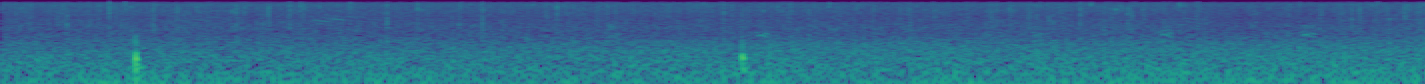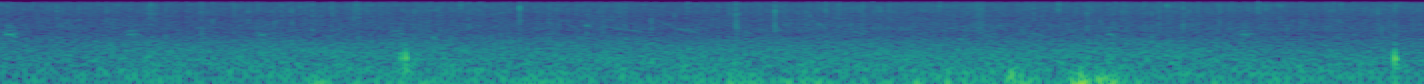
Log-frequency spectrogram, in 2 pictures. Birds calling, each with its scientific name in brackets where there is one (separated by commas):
Erckel's Francolin (Pternistis erckelii)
